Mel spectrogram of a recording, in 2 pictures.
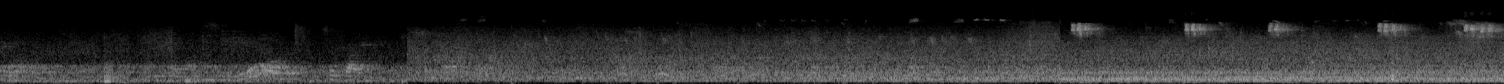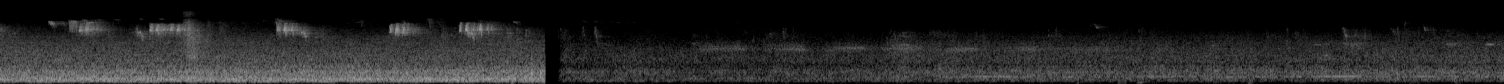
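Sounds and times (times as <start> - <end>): bird chirping: 7.6 - 17.0, 17.7 - 21.2.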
